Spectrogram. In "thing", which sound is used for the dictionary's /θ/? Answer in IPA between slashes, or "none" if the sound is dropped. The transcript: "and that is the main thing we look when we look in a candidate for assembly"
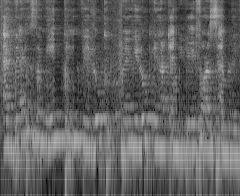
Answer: /t/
